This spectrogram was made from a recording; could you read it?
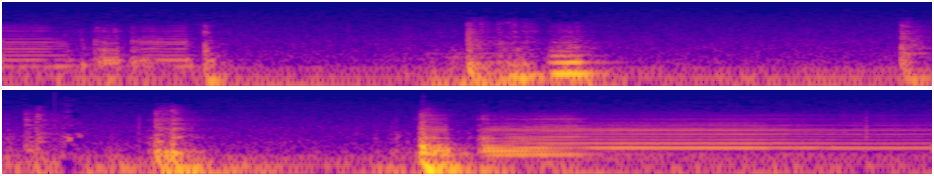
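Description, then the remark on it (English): An elevator door clanks and rattles open just a crack in a series of sharp mechanical knocks, then a steady machine hum drones on, moderately loud. No one speaks. “He did open the door just a crack.”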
